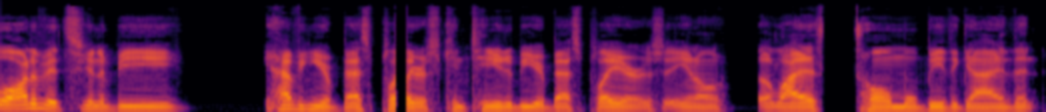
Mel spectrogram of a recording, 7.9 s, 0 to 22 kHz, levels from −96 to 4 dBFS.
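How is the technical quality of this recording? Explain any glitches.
The speech is marred by two digital broadcast dropouts. From 2.97 to 3.09 s, between "be having your best" and "continue to be your", the sound mutes abruptly. The receiver lost valid frames and silenced output until good ones returned. The hole fits roughly two lost frames. From 6.17 to 6.48 s a longer mute follows, suggesting around six. Unlike packet-loss concealment, nothing is smeared or synthesised across the gaps. The speech simply stops and resumes further on, so what fell inside is gone rather than delayed.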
